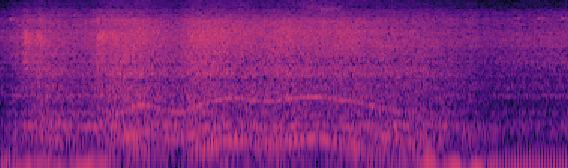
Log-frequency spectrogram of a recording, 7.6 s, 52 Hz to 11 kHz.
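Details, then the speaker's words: 2004 Toyota Innova 2KD-FTV D4D diesel, knocking with codes P1229 and P0088 from rail overpressure (160,000 vs normal 28,000–31,000 at idle) blamed on SCV: after fix, revs climb smoothly with no knock; normal revving. "Oke, aman, suara knocking hilang. Coba kita gas."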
